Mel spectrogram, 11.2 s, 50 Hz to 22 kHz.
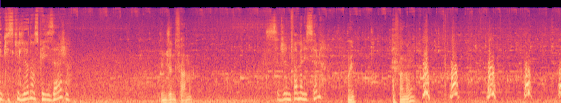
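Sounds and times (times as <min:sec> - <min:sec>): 
speech: 0:00.0 - 0:01.6, 0:03.2 - 0:04.0, 0:05.4 - 0:07.2, 0:07.9 - 0:08.5
nervous dog barking: 0:08.4 - 0:11.2.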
